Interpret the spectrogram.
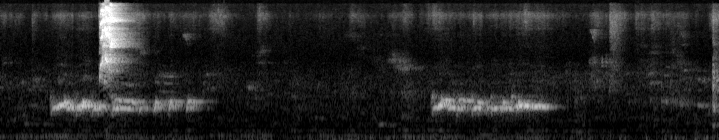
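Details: Zebra dove calling in a house yard: two soft, trilled coo phrases at a low, steady pitch, each about one and a half seconds long, separated by a quiet pause, with a brief sharp click early on.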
